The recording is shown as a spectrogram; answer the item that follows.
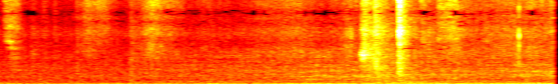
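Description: Silk dress fabric rustling as it is gathered and lifted off the counter, with a few sharper swishes about three seconds in, over a steady low rumble.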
